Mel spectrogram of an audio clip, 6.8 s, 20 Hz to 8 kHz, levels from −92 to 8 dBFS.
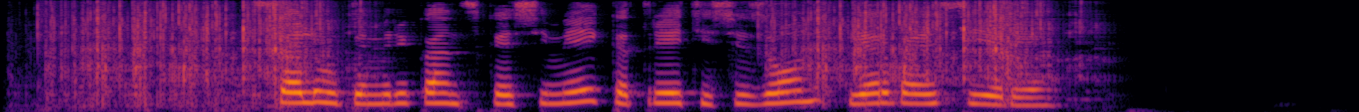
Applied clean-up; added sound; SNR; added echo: classical method log-MMSE.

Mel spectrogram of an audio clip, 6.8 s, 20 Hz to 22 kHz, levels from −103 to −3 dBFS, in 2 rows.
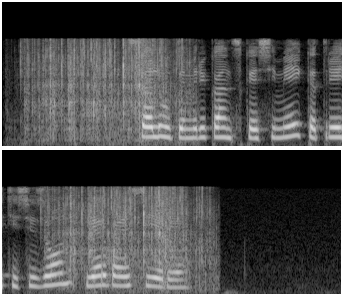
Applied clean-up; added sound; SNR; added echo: none; Crackle; 8 dB; none.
